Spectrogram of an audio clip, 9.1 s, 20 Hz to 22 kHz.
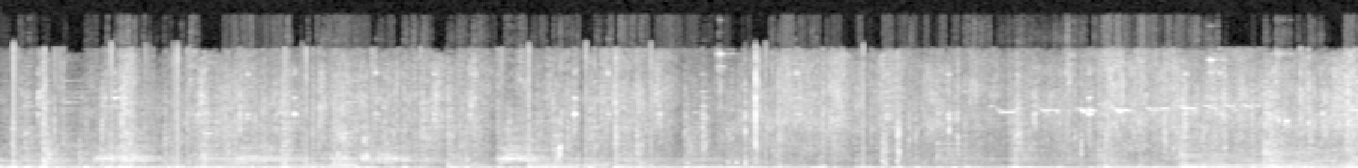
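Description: Rhythmic hoofbeats of horses galloping continuously in the video game Red Dead Redemption 2, with a steady music-like backdrop and occasional snorts, fairly loud and close.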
